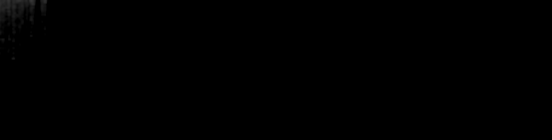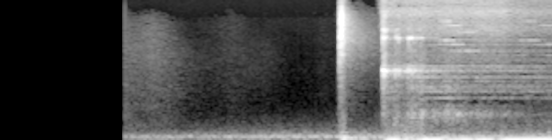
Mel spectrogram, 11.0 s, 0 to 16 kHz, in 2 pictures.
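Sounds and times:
deep bass boom impact: 0:06.8 - 0:11.0
sharp hit: 0:06.8 - 0:11.0.

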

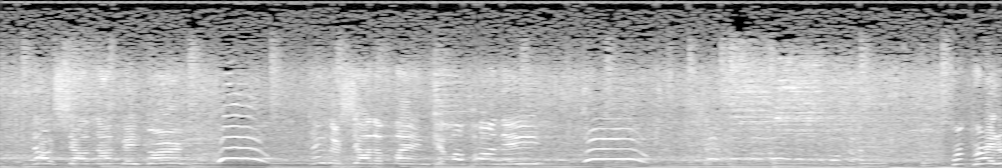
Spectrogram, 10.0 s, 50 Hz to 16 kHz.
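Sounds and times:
woman singing into microphone: 0:00.3 - 0:02.0, 0:03.1 - 0:05.4.

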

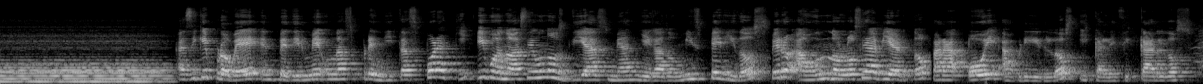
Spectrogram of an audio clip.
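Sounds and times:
low chant-like vocal note: 0:00.0 - 0:01.8
speech: 0:01.8 - 0:12.0.

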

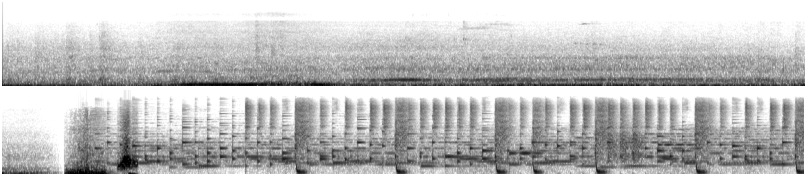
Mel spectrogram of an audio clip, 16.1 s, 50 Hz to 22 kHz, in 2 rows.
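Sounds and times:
car engine and tyre noise: 0:00.0 - 0:08.8.

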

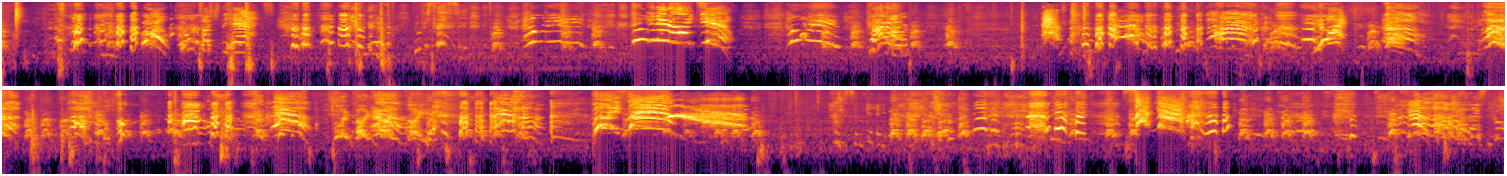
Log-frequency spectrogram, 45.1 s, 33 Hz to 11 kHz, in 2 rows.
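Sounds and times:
girls yelping and squealing: 0:00.8 - 0:03.7, 0:07.8 - 0:11.0, 0:11.8 - 0:13.6, 0:15.6 - 0:27.3, 0:27.9 - 0:30.8, 0:31.4 - 0:34.0, 0:36.0 - 0:45.0.

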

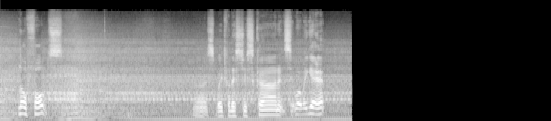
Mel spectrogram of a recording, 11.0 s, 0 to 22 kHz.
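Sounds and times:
diesel engine idling: 0:00.0 - 0:07.0.

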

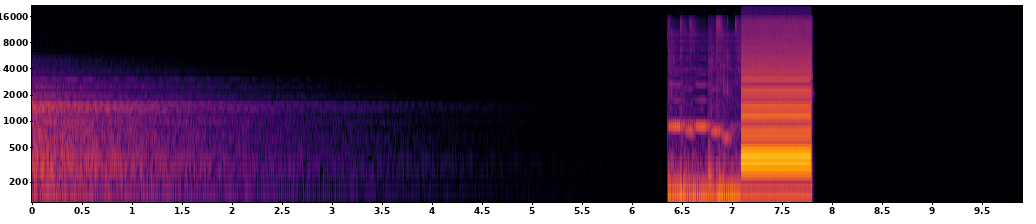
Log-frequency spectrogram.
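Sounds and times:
loud harsh buzzer tone: 0:07.1 - 0:07.8.

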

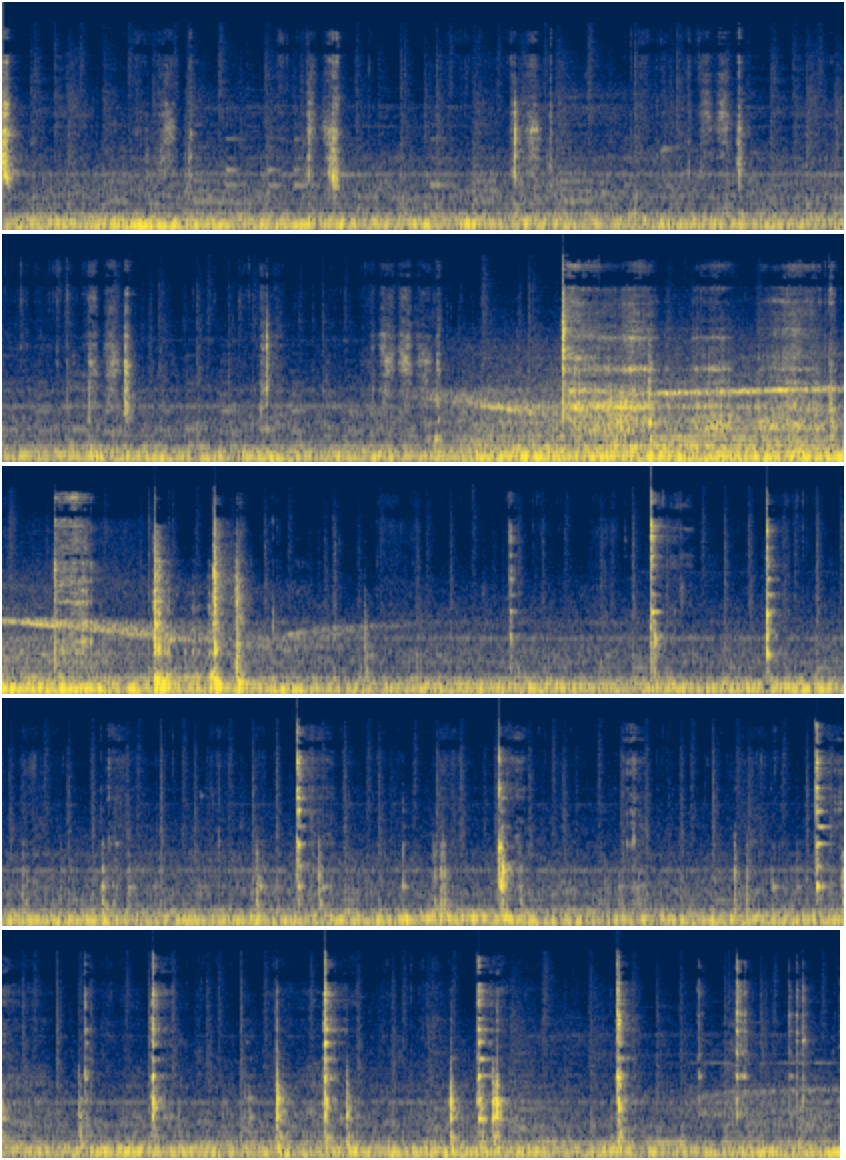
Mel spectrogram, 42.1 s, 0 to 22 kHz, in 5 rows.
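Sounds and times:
background music: 0:00.0 - 0:42.0
wailing tone rising and falling: 0:12.4 - 0:23.1, 0:39.6 - 0:42.0
utensil clinking against bowl: 0:25.4 - 0:30.6, 0:32.5 - 0:37.3, 0:38.1 - 0:39.0, 0:39.8 - 0:41.9.

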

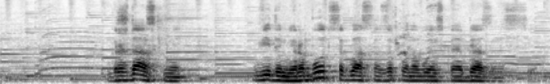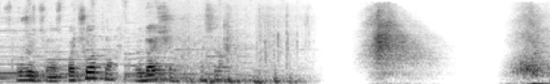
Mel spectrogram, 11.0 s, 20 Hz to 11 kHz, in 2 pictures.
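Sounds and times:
whoosh sound effects: 0:09.0 - 0:11.0.

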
